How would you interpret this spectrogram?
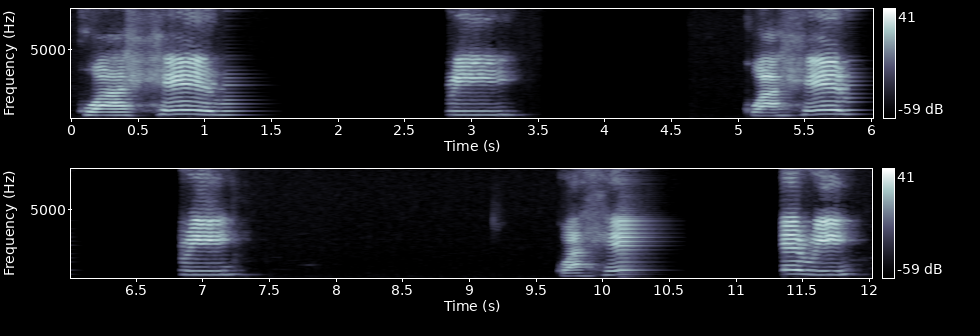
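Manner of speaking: Kwaheri said slowly, last one very drawn out rising; slow goodbye demo. Shown as a demonstration. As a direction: teach kwaheri syllable by syllable. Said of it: "It is".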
